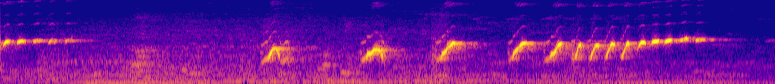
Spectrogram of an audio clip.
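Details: White-rumped shama (murai batu) in lively song: a long clear whistle, a pause, then spaced upslurred notes that speed up into a fast, rising, rattling trill.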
